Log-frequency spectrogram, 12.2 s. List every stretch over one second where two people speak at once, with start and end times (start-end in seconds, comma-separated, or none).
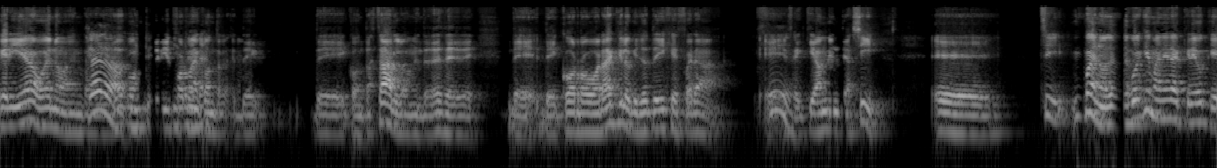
0.8-2.2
